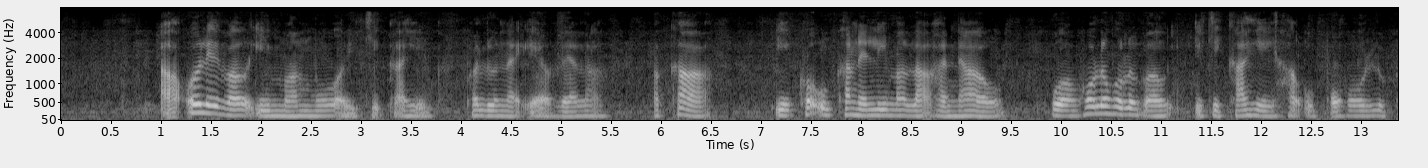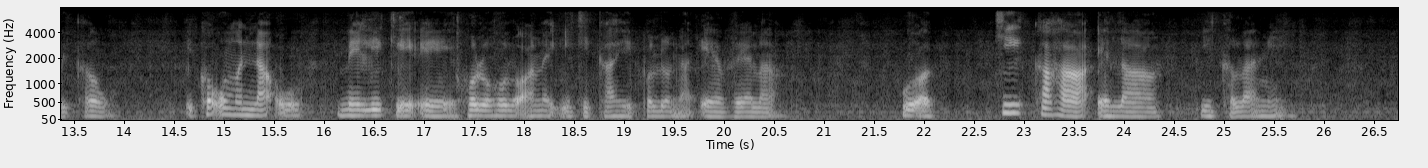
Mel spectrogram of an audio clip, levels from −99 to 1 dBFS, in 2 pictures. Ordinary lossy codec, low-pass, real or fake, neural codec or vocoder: none; 7.2 kHz; fake; codec, 24 kHz, 3 kbps, HILCodec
